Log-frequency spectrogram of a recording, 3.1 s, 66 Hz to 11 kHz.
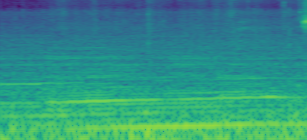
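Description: A 2004 Maserati Quattroporte engine pulls hard in second gear near 4,000 RPM, a steady loud close rumble with a rising whirring tone throughout, no talk.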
